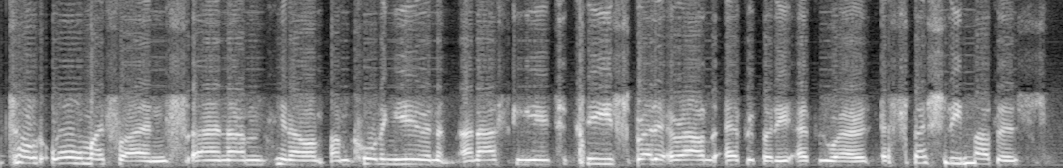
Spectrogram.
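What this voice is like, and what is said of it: Non-American foreign accent. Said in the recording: “your accent, we have to tune those poor American ears to your accent.”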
